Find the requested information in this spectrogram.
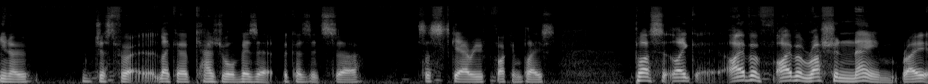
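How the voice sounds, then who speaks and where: A man with a Southern English accent leaves long, frequent pauses. The recording is dry and close, without echo. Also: ordinary pitch variation, moderate pace, very clean recording, silent background. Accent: normal Southern English. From southern England (Waterlooville, Hampshire). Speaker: musician and streamer. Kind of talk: casual live stream chat. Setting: outdoors livestream. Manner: hesitant, many fillers.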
